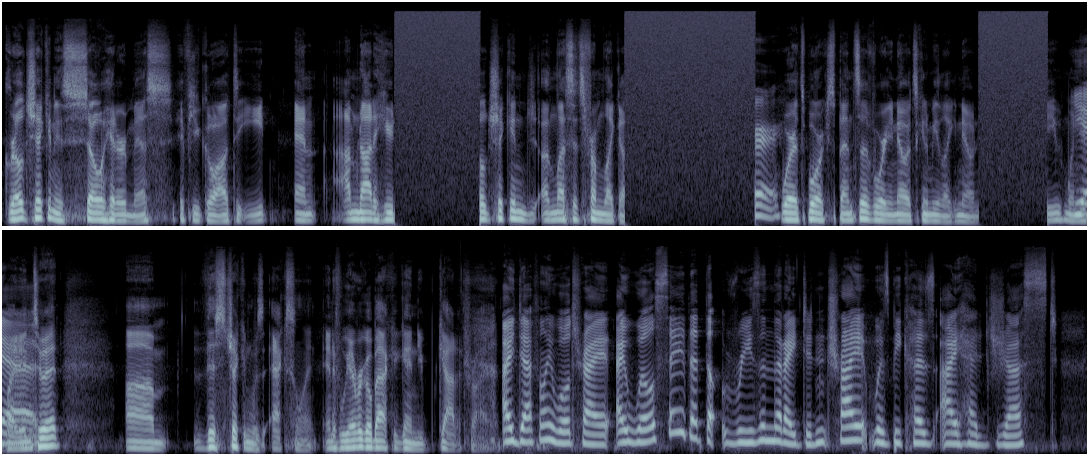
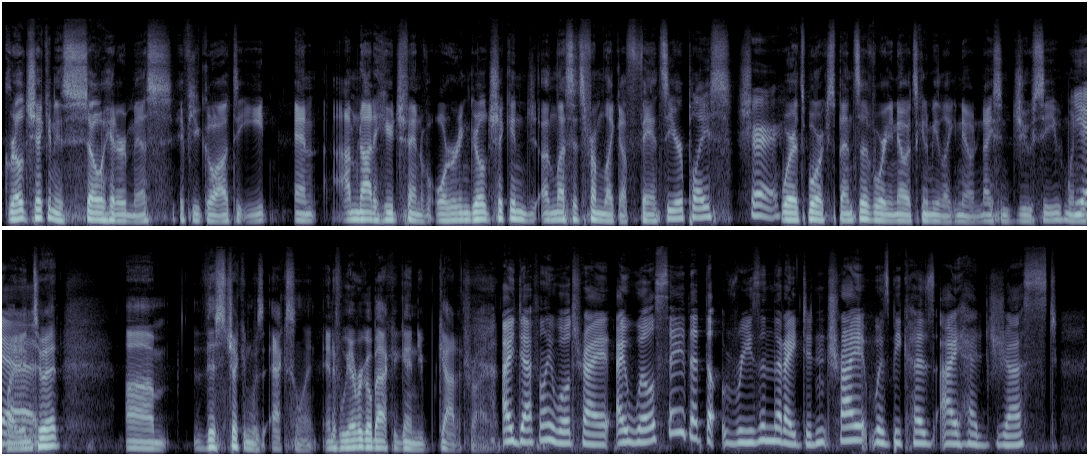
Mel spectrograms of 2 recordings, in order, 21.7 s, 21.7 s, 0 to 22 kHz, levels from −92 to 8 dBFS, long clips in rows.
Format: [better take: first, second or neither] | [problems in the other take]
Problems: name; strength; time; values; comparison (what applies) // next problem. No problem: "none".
second | audio cutting out; filled with static; at 4 s for 1 s, at 6 s for 1.5 s and at 10 s for 0.5 s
